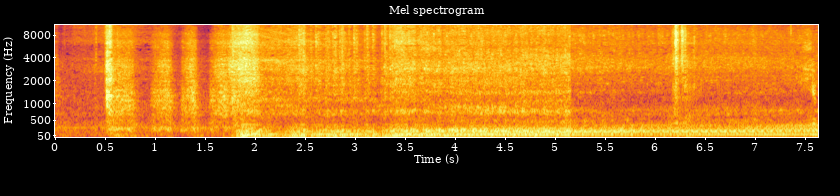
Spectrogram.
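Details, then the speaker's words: Box Chevy with 305 small-block V8, after starter replacement for crunching and growling noise; battery sounds a little weak, short crank then quick catch into steady even idle. Normal start. "it start right up I mean the battery sound a little dead so we're going to let it uh start and charge a little bit"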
